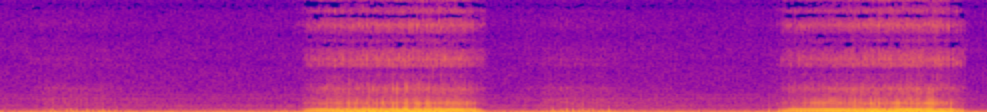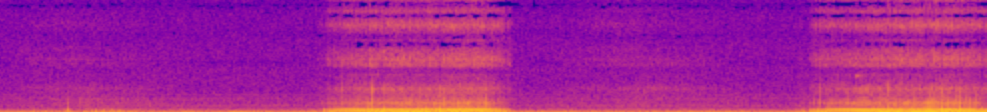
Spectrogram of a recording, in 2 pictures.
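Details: Low rattling snores from a sleeping person about every five seconds, roughly twelve breaths a minute, with quiet exhalations between, in a snoring ASMR recording; snoring.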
